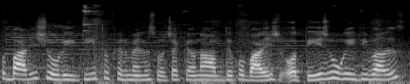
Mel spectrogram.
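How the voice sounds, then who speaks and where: A woman's voice: on the high side, fairly quick, faint music behind. A woman in her thirties, a homemaker, chatting casually in a daily home vlog, rambling with many fillers and restarts. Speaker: vlogger, homemaker. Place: home during heavy rain. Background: faint rain and ambience.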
